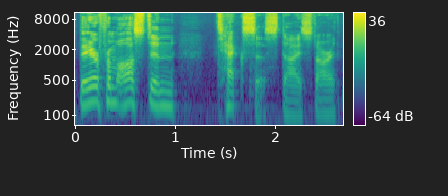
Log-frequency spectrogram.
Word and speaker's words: DAIISTAR: Die Star, which is, by the way, is spelled DAIISTAR, because if you don't have a clever spelling, it won't look cool on the display on your Tesla, right?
